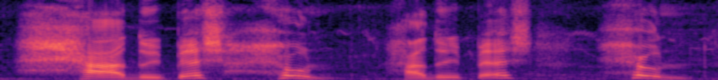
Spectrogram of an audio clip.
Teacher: তো এই হা টা উচ্চারণ হবে গলার ভিতর থেকে।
